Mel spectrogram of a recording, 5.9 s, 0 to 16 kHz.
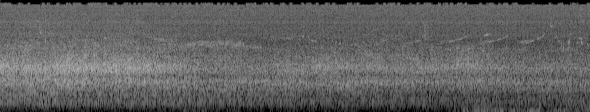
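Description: Boeing 747's four jet engines at takeoff power on the takeoff roll, heard at a distance: a steady rushing noise that eases slightly after about two seconds.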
